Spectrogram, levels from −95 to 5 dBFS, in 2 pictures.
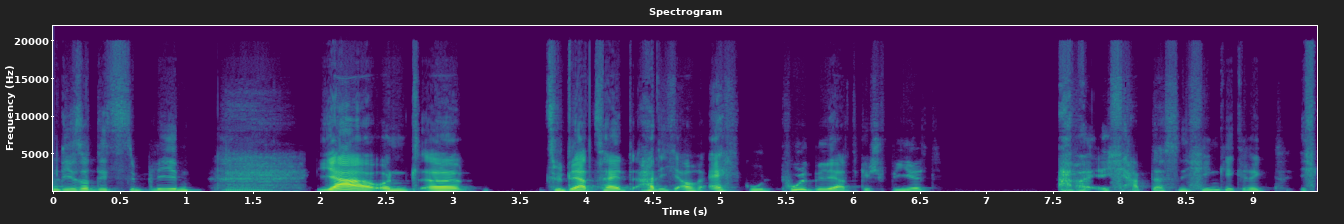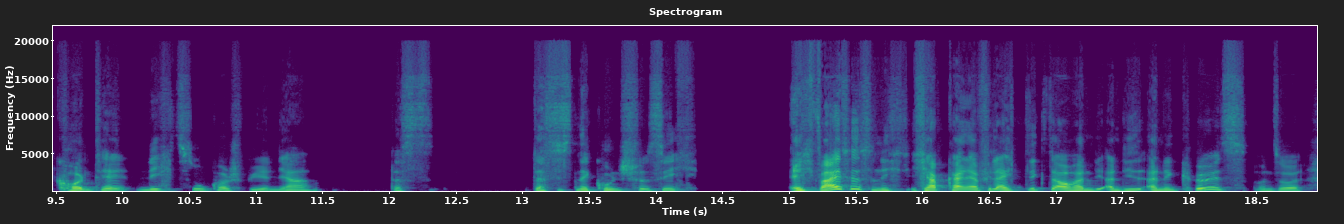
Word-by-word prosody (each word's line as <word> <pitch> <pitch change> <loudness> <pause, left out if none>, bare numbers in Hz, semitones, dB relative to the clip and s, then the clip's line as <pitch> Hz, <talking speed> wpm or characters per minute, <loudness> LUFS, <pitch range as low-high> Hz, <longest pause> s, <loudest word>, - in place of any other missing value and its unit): an 190 - 0
dieser 190 -2 -1
Disziplin. 165 -3 -6 0.8
Ja, - - +11
und, 150 +2 +1
äh, 155 -2 +6 0.6
zu 170 - -3
der 155 0 +5
Zeit 165 -2 +1
hatte 170 -1 +1
ich 155 - -7
auch 155 -2 0
echt 165 +1 -3
gut 145 -1 -8
Pool-Billiard 125 - -2
gespielt, 195 - -9 0.9
aber - - -6
ich - - -11
habe - - -9
das 130 -2 -9
nicht 135 - -10
hingekriegt. 160 - -10
Ich - - -17
konnte 165 +4 -2
nicht 155 +5 -8
Snooker 175 -4 -7
spielen, 105 -5 -11
ja? 125 +5 -6 0.6
Das - - -15 0.7
das 130 -1 -6
ist 160 +3 -14
'ne 155 -2 -2
Kunst 155 0 -6
für 170 -2 -8
sich. 195 +4 -12 0.6
Ich 155 +3 +1
weiß 320 +2 +7
es 320 -7 -3
nicht. 155 -2 -8
Ich 175 - -3
habe 190 +1 +5
keine 170 -3 +3
ja, 160 - +2
vielleicht 175 0 -2
liegt's 195 0 -8
auch 165 -2 +4
an 155 -1 0
d - - -7
an 150 - -3
dies 160 +2 -6
an 150 -1 -2
den 140 -4 -6
Queues 230 - -4
und 120 -5 -13
so. 120 -2 -4
160 Hz, 175 wpm, -23 LUFS, 145-175 Hz, 0.9 s, Ja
